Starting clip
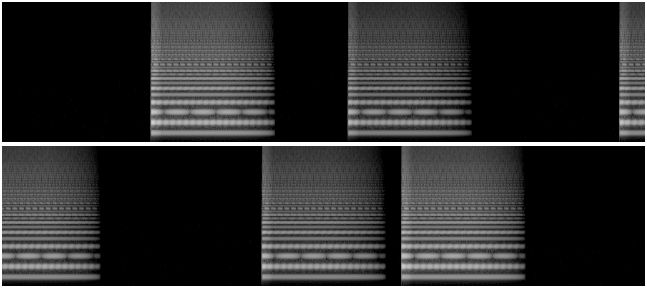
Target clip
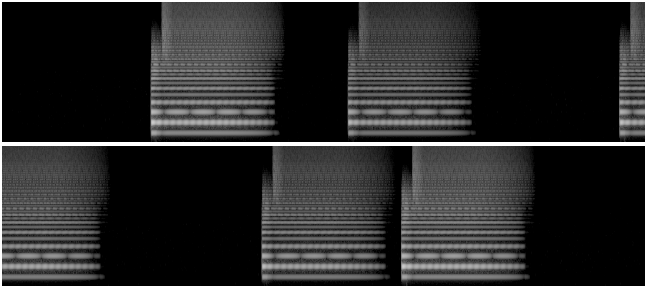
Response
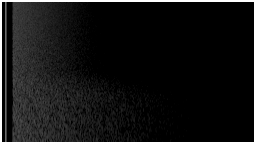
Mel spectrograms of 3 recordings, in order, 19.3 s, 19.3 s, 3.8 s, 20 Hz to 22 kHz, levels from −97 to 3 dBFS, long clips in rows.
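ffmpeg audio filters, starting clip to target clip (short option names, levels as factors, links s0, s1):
-filter_complex "[0:a]acrossover=split=870|2600|5400[s0][s1][s2][s3];[s1]acompressor=threshold=0.00708:ratio=6[s4];[s0][s4][s2][s3]amix=inputs=4:normalize=0,acrossover=split=220|4900[s5][s6][s7];[s5]adelay=70[s8];[s7]adelay=160[s9];[s8][s6][s9]amix=inputs=3:normalize=0"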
